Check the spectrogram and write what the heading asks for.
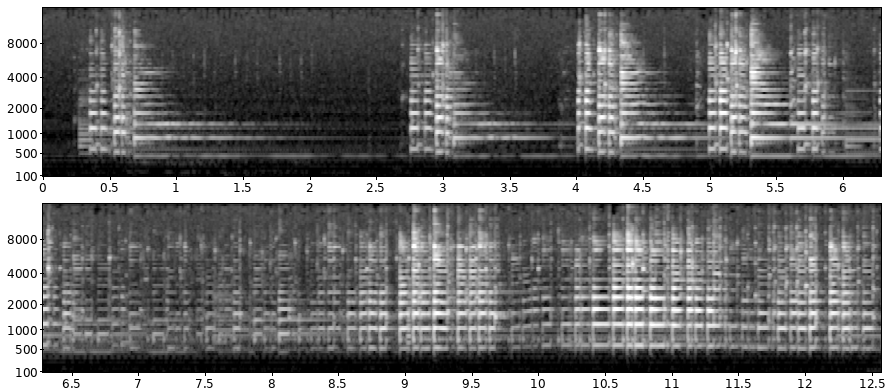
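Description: Pipa played solo in an instrumental interlude: a few separate plucked strokes, each left to ring and fade, then quicker playing that runs into held tremolo notes near the end.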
